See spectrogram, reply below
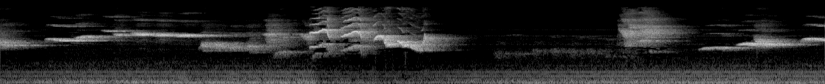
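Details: An Oriental magpie-robin sings for stressed, untrained birds: whistled phrases and a burst of sharp chirps, a near-silent gap, then a harsh note and a rising whistle, with a quiet steady hum behind.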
